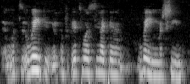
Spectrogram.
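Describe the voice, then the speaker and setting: Somewhat breathy, a woman's medium-pitched voice shows ordinary pitch variation. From Russia, German colonist village. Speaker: oral history interviewee. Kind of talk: life story interview.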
